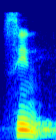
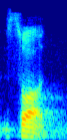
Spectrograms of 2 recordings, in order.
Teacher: تو سین باریک، صاد موٹا، دیکھیں صاد موٹا، دیکھ لیا نا آپ نے، صاد موٹے حروف میں ہے، سین، صاد، ثا بالکل آپ نے نارمل پڑھنا ہے، کوئی موٹا نہیں، سیٹی کی آواز نہیں، سین اور صاد میں سیٹی کی آواز دونوں میں ہے لیکن صاد موٹا ہے، سین باریک ہے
